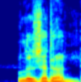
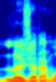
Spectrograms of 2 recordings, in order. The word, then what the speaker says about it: Le Jardin: Le Jardin, yeah. – Oh, that's how you pronounce it in French, yeah? – Yeah, like in French. Yeah. – Le Jardin.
